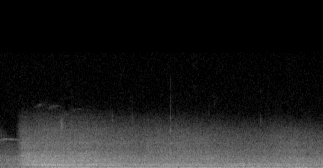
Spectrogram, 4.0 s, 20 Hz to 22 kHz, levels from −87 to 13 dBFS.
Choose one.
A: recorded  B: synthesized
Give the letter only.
A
